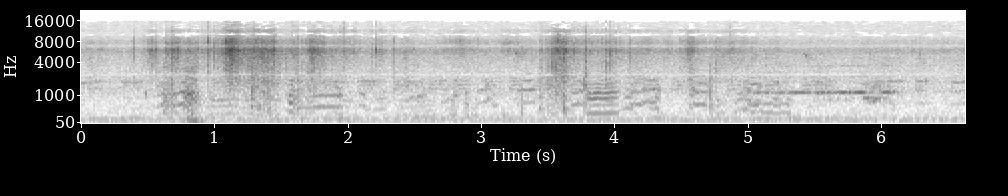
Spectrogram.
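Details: Several chickens in a coop on a sunny day give short rising clucks and chattering notes in loose bursts, one clearer drawn note near the end, over a faint background hum.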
